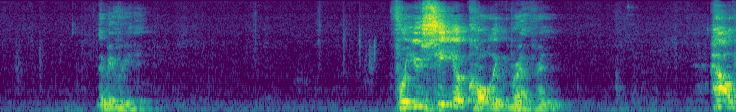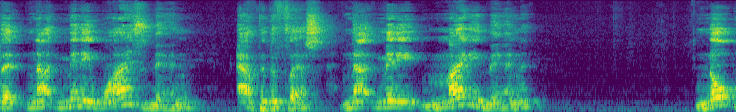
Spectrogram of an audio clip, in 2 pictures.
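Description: A man preaches with animation through a microphone.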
